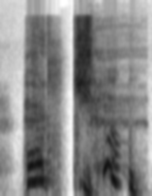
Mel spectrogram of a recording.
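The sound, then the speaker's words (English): A single loud sneeze sounding like "achoo": a voiced, tonal lead-in followed by a sharp, hissing burst, heard alone with no talk around it. “Sorry. That sounded like the word achoo. That was weird.”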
